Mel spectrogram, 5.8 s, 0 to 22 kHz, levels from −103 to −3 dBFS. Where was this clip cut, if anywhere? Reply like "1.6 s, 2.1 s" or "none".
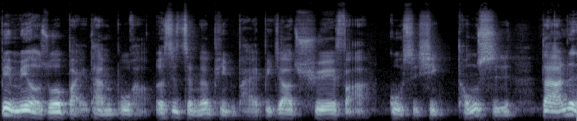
3.8 s, 4.5 s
